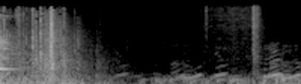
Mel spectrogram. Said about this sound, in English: Close that door!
